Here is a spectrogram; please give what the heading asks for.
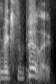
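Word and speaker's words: Mxyzptlk: now I can't get it wrong yeah Mr mix the pill mix pixel mix pixel Mr Max pixel maximum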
